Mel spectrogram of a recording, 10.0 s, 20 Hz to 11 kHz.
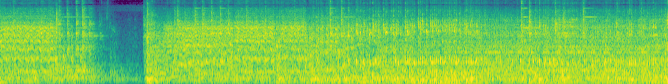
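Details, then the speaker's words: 1965 Minneapolis Moline G707 six-cylinder diesel parked 13 years, after bleeding air from injector lines, about half throttle: brief cranking, then catches and settles to steady even idle clatter; clean start and idle. "But it took a minute to get the air out of the system here."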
